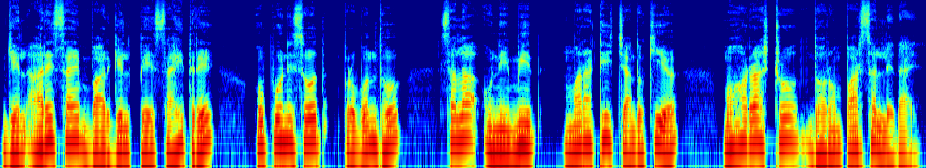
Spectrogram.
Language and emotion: Santali, neutral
